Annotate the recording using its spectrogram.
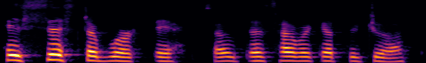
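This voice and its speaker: A woman's voice: mid-range voice, steady tone, normal speed, warm tone, dry recording, clean studio sound. A woman in her seventies from East Boston with a Boston accent and a plainspoken manner. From East Boston, Massachusetts, USA. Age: 70s. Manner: plainspoken, short blunt answers. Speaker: interviewee. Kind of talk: reading test sentences and answering interview questions.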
